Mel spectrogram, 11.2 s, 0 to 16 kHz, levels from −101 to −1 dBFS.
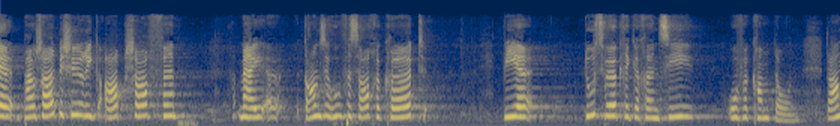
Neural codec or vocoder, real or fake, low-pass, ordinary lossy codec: none; real; 9.9 kHz; AAC, 64 kbps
